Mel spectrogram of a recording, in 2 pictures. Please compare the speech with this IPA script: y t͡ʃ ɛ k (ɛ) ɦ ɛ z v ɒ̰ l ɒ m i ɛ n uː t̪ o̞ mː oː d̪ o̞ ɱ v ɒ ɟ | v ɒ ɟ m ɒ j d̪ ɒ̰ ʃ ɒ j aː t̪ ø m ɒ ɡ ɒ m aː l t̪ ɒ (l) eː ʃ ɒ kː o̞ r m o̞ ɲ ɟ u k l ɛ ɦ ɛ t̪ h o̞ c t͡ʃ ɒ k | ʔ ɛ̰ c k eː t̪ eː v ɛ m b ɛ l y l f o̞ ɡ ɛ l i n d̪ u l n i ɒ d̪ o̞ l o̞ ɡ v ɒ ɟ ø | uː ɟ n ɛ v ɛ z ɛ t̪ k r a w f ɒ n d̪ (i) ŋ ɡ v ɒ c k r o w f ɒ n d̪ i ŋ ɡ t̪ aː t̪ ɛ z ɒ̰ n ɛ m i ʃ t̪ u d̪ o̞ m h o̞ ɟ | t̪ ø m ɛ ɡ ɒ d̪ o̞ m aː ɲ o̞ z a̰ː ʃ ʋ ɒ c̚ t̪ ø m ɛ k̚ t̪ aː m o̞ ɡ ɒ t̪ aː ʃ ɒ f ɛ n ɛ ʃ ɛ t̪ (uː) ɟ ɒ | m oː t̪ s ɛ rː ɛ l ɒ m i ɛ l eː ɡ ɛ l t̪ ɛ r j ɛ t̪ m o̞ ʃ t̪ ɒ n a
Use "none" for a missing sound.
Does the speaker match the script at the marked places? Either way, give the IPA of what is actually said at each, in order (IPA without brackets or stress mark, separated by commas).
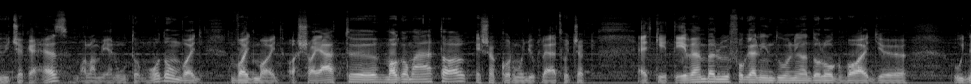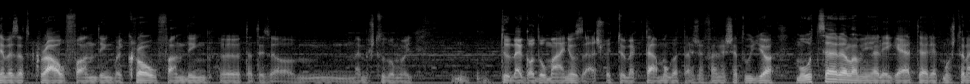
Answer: ɛ, l, i, uː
